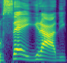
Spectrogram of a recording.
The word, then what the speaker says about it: Sei gradi: Ci racconti un po' Sesto o Sei Gradi, come si legge bene? Sei gradi.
